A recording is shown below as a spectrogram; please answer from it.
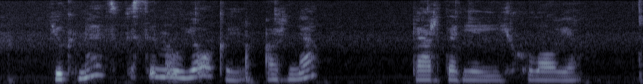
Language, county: Lithuanian, Alytus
